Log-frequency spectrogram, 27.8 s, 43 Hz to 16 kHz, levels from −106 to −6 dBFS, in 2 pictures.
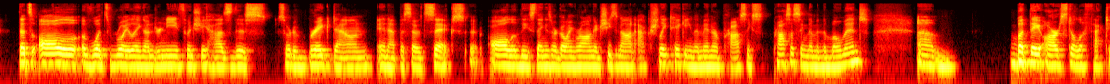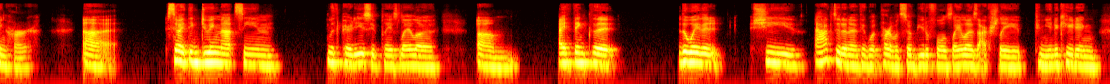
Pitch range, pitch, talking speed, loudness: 150-175 Hz, 160 Hz, 170 wpm, -26 LUFS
